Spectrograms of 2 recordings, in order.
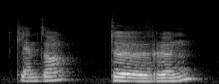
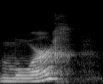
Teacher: de klemtoon ligt op morg = morg-un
